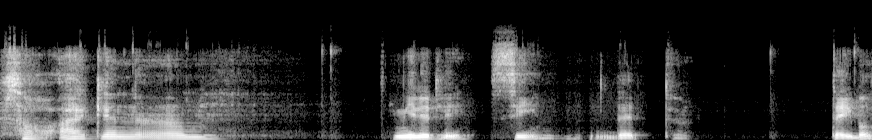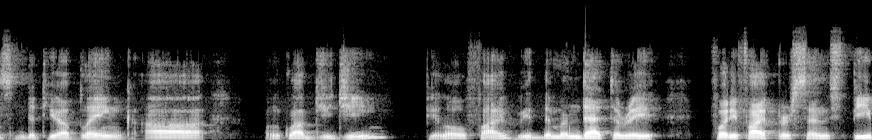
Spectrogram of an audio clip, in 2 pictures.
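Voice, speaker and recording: A non-native accent with very wide pitch swings, a fairly slow pace and long, frequent pauses. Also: man. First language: not English. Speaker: poker coach. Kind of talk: tutorial. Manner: hesitant, with fillers.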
